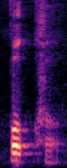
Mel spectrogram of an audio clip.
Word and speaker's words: পক্ষ: আদ্য অ বা শব্দের শুরুতে অ এর পর ক্ষীয় অর্থাৎ ক যুক্ত মূর্ধন্য স অথবা জ যুক্ত ইয় থাকলে উক্ত অ সাধারণত সংবৃত বা ও এর মতো উচ্চারিত হয়।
